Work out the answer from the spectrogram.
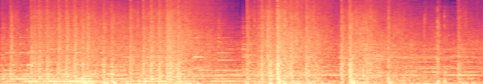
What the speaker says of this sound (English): immediately my hand cannons are just going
